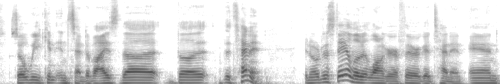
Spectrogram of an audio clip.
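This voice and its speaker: A man has a plain, everyday voice at a medium pitch with ordinary pitch variation. The recording is very clean with a silent background. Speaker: real estate agent. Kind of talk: tutorial.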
